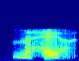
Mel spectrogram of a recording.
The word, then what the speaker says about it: Mexia: We have a funny town here called Mejia, and it's spelled M-E-X-I-A. – Mm. – And I think if you're an out-of-towner or a Yankee, you might be tempted to say Mexia, right? – Mm-hmm.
